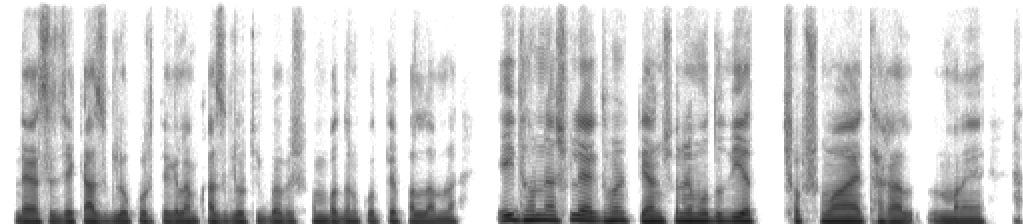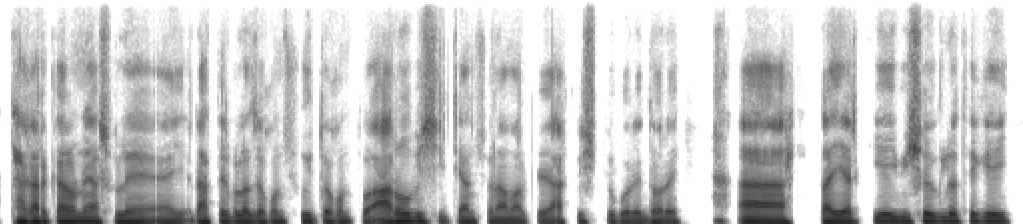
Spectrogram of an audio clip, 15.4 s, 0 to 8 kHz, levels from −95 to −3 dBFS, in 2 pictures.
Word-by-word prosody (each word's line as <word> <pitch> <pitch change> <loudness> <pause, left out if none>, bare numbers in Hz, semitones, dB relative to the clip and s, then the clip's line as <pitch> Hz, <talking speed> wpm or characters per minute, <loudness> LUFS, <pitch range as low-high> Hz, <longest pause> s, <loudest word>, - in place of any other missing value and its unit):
দেখা 110 -1 +2
যাচ্ছে 110 +1 -2
যে 115 - +2
কাজগুলো 110 +1 0
করতে 115 0 -5
গেলাম, 110 -1 0
কাজগুলো 110 +1 -2
ঠিকভাবে 110 -1 -4
সম্পাদন 115 -1 -2
করতে 115 0 -5
পারলাম 110 0 -2
না। - - -3 0.4
এই 175 - +5
ধরণের 170 0 +5
আসলে 175 +4 -1
এক 145 - +2
ধরণের 150 -1 +2
টেনশনের 130 +1 +4
মধ্যে 130 0 +2
দিয়ে 135 -1 +6 0.3
সবসময় 120 -1 +3
থাকাল 110 -2 0 0.3
মানে 105 0 0 0.5
থাকার 120 0 +4
কারণে 120 +1 +5
আসলে 115 0 0 0.3
এই 105 - -1 0.2
রাতের 115 +1 +1
বেলা 115 -1 +2
যখন 115 0 -1
শুই, 120 -2 -2
তখন 115 0 0
তো - - -5
আরো 125 +4 +5
বেশি 120 -2 -2
টেনশন 115 0 -3
আমাকে 110 +1 -4
আকৃষ্ট 115 0 -9
করে 105 -1 -1
ধরে। 110 +2 -1 0.6
আ - - +5 0.5
তাই 115 -1 +4
আরকি 115 +3 -6
এই 125 - +2
বিষয়গুলো 130 0 +2
থেকেই 130 -1 +1
115 Hz, 180 wpm, -23 LUFS, 110-125 Hz, 0.6 s, দিয়ে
